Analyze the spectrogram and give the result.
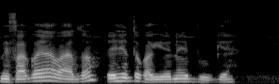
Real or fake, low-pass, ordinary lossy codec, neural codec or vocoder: real; none; none; none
